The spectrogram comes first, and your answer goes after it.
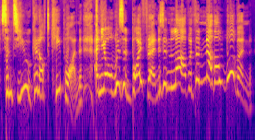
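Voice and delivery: high-pitched spiteful taunt; haughty, cutting jibe; vicious. A narrator's reading. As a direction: rub it in cruelly. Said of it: "she added viciously".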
